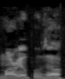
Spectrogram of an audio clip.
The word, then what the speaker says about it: Mario Puzo: Great, yeah, shout out to Mario Puzo.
